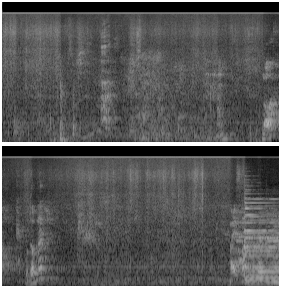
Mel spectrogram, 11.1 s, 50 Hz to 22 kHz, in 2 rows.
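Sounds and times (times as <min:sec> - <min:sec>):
faint rustling: 0:07.0 - 0:10.0.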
